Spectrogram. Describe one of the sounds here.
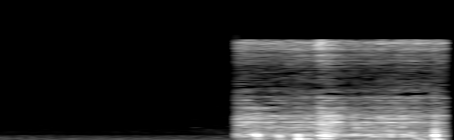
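A needle drops onto a spinning record.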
